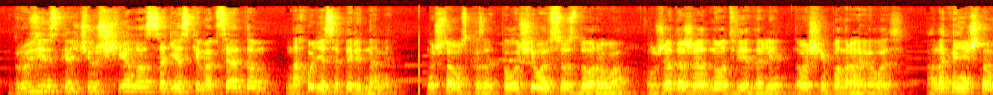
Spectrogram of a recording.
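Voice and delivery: usual speaking voice

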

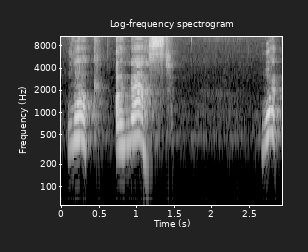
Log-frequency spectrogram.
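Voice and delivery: high, slow, wide-eyed; a child spotting a nest; delighted discovery. Acted. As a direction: point it out with wonder.

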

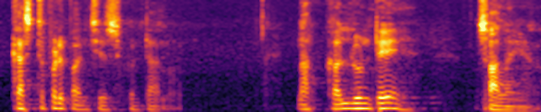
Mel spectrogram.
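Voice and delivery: soft, low humble begging; humble plea. Acted. Blind man pleading to Jesus, soft humble begging. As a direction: plead softly like a blind beggar.

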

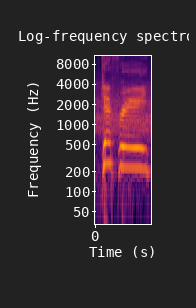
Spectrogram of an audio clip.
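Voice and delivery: loud, high summoning call. Acted. Streamer summoning his co-host, calling out. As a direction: call the name out far and high.

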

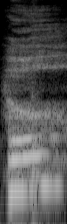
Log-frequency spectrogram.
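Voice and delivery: drawn-in gasp of pretend fright; hammed-up startled gasp; mock gasp. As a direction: gasp as if spotting a spider. Fake spider on listener's shoulder.

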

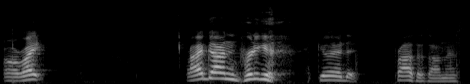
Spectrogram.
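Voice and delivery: talking between bites; chewing while speaking; mouth full, chewing. Real, not acted. Seen 0: Bitten candy apple in hand; lips pressed, chewing between bites throughout.

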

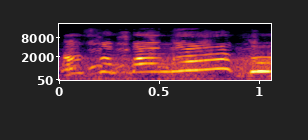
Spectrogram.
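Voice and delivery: high squeaky sour-face reaction; eating sour orange. Real, not acted. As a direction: wince at the sourness while chewing. Just tasted the sour orange. (kecut, meringis)

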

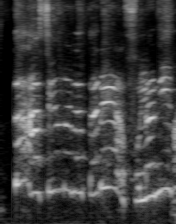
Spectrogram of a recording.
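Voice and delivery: quick, high-pitched motherly question; mother calling child. Acted. Mother to fulanito about homework, high and quick calling. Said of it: "No, mamá".

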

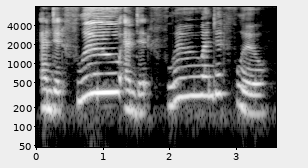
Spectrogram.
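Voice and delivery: slow, fading repetition; drawn-out wonder. A narrator's reading. Narrator marveling at the airplane's flight, slow and fading. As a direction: let each flight float longer.

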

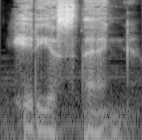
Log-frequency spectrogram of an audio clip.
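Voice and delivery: ordinary delivery

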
